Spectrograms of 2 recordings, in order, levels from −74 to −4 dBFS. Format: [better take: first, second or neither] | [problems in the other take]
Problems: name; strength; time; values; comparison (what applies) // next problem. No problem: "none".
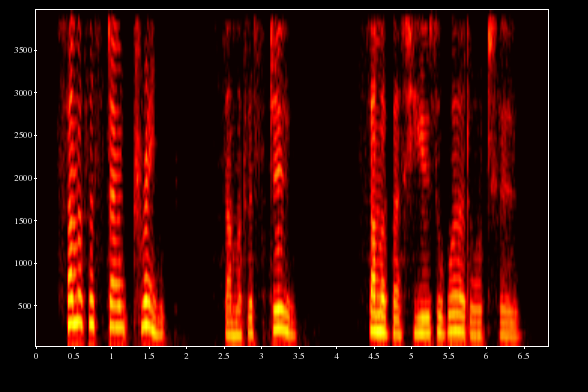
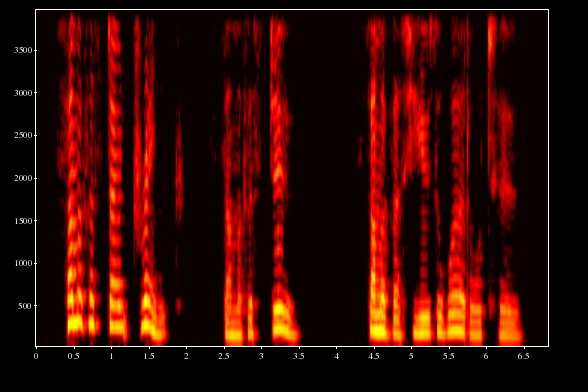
second | noise reduction (neural mask model RNNoise)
